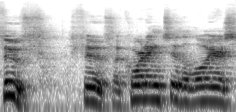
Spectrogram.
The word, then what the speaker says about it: Fuf: Oh, it's pronounced Foof.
